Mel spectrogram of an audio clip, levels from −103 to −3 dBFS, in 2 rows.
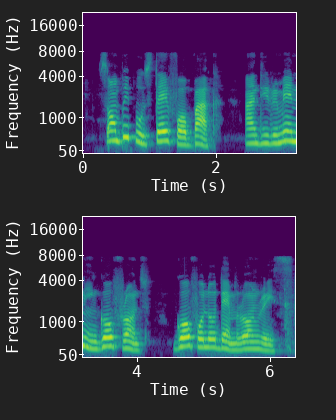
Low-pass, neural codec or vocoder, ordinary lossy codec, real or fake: none; none; none; real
